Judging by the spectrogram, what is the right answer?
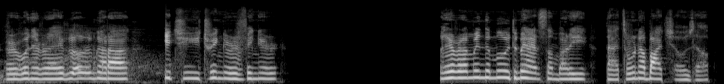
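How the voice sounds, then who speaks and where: A woman's voice: high voice, fairly even intonation, a little fast, long pauses, no room sound, soft background music. A woman streaming a game, chatting casually in a playful, teasing manner. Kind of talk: casual game livestream chat.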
